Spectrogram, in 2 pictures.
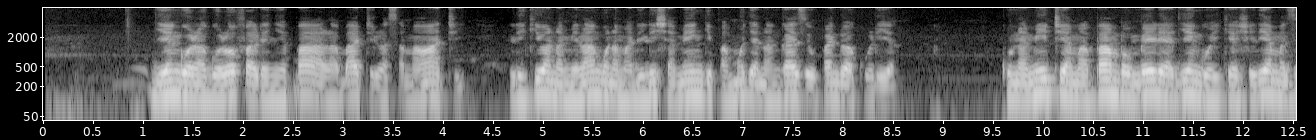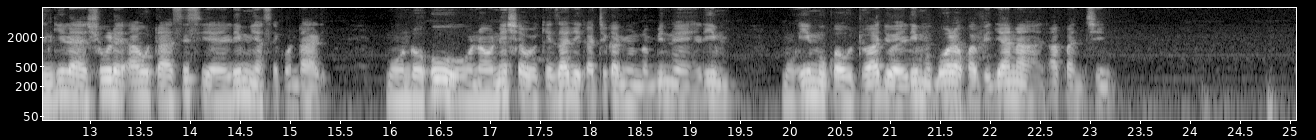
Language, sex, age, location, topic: Swahili, male, 18-24, Dar es Salaam, education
